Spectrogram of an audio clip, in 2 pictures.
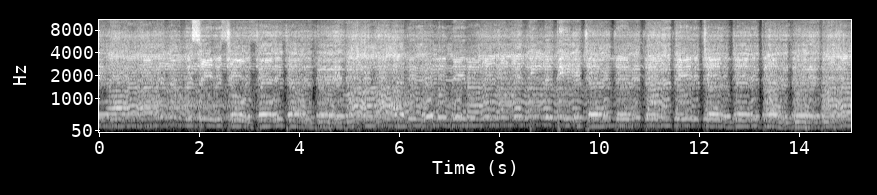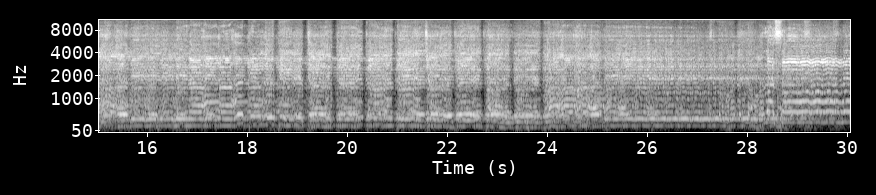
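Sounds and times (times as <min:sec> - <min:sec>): man singing into a microphone: 0:00.0 - 0:30.0.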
